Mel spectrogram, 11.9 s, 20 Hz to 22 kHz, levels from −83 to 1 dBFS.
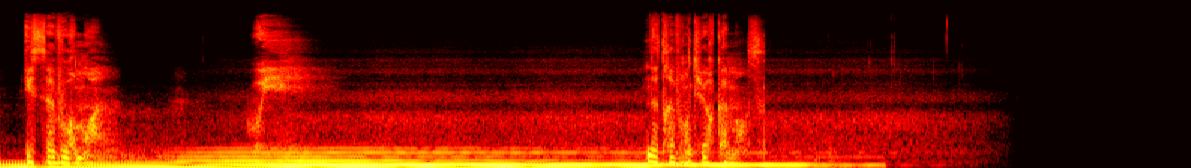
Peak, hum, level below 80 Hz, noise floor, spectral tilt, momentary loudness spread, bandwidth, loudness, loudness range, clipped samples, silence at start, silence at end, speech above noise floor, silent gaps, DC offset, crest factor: -2 dBFS; none; -20 dBFS; -58 dBFS; -6 dB/octave; 9 LU; 14.5 kHz; -17 LUFS; 9 LU; under 0.1%; 0 s; 3.05 s; 43 dB; none; under 0.1%; 14 dB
